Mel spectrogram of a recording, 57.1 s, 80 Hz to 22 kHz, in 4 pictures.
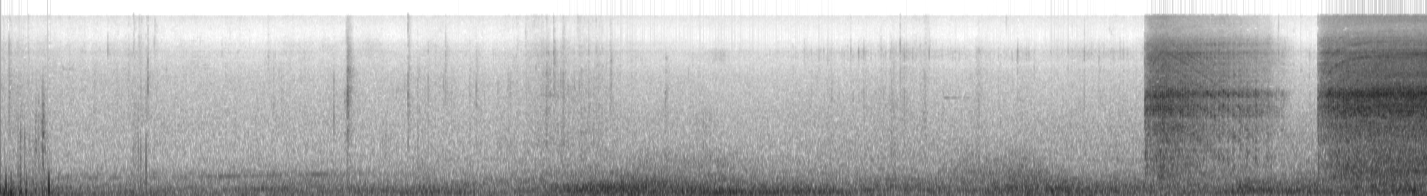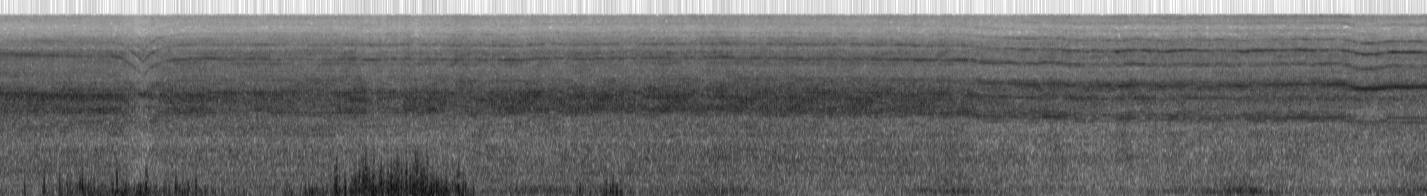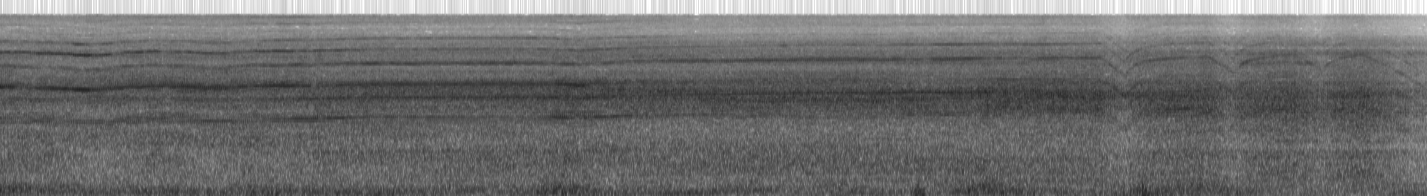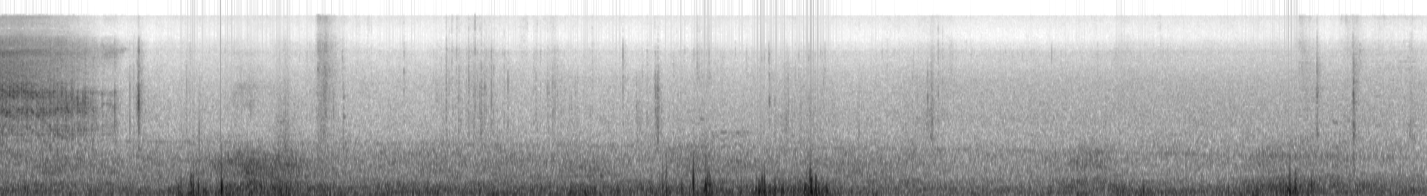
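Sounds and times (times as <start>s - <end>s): power tool motor whine: 11.4s - 44.2s.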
